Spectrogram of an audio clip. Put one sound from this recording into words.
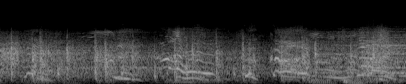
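A man sobs and wails in anguish.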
